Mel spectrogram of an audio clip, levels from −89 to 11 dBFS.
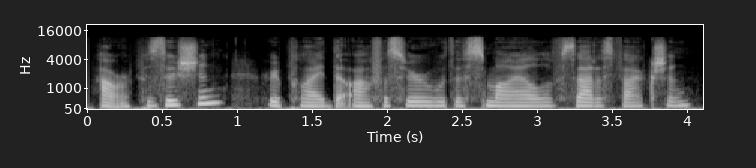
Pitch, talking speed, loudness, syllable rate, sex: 190 Hz, 145 wpm, -18 LUFS, 5.3 syllables/s, female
